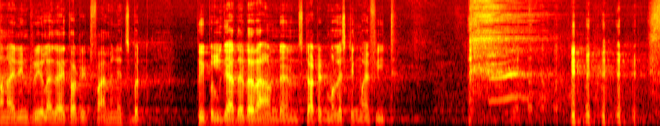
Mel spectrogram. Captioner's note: laughter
